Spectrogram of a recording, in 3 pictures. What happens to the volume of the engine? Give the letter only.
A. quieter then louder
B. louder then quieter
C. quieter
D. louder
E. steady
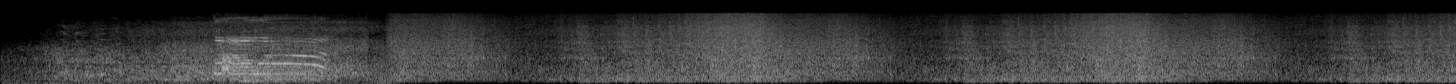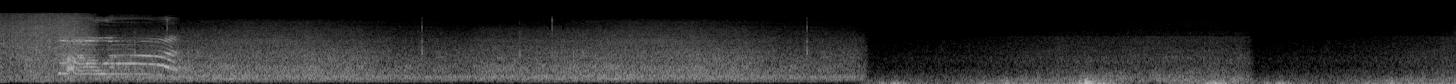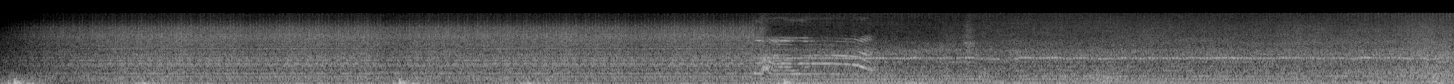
E.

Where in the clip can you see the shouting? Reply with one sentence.
You can hear the shouting from 2.1 to 3.4 s, from 15.1 to 16.4 s and from 36.6 to 38.0 s.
